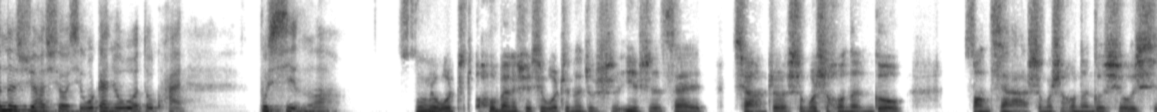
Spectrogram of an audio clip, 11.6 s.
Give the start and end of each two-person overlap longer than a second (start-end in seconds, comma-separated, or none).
none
